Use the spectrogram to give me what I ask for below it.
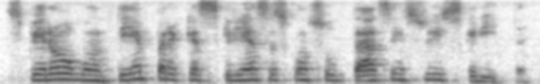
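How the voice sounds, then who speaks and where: A woman giving an academic lecture, explaining slowly and deliberately, repeating herself and checking in with her audience. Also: medium pitch, steady tone, darkish tone, slightly rough.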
